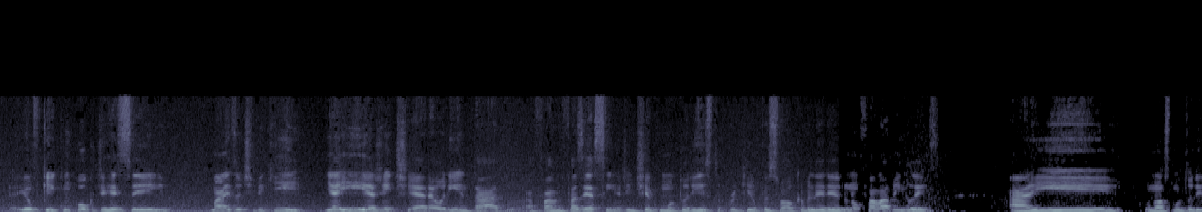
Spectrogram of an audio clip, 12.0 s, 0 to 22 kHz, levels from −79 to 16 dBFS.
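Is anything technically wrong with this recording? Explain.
Yes. From 8.39 s to the end of the clip at 12.03 s there is overdone noise removal. A noise reducer set too aggressively is cutting individual frequency bands whenever they sit close to its noise estimate, taking the quieter parts of the speech with them. The room noise, about 16 dB below the speech before this point, drops and breaks up into twinkling, warbling specks.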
